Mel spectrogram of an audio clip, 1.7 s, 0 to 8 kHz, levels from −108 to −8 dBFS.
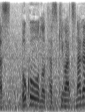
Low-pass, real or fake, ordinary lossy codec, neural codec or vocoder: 7.2 kHz; fake; none; vocoder, 44.1 kHz, 128 mel bands, Pupu-Vocoder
